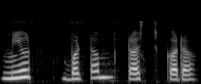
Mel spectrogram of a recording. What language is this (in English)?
Odia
